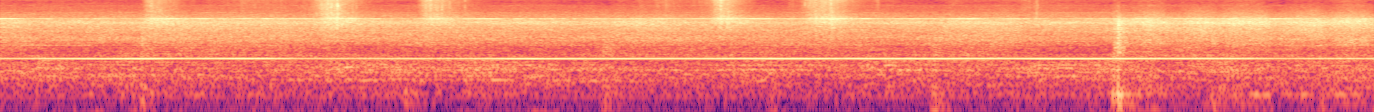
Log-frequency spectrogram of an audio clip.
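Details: Zanussi Compact Power cylinder vacuum cleaner in a review, picking up old Weetabix from the floor: a steady, even motor whine at constant pitch with occasional rattles of debris being sucked up, healthy and unstrained. Normal running.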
